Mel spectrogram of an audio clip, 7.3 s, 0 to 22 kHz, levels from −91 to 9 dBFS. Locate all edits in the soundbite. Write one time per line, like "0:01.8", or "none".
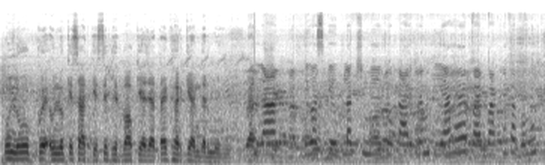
0:03.4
